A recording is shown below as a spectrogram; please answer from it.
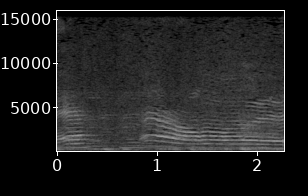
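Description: A four-month-old baby vocalizing in high-pitched squeals: a short call at the start, then one long call from about a second in that slides down in pitch.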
